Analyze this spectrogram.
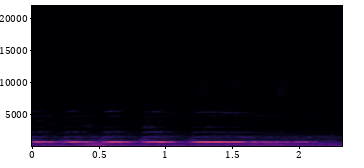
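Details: Zebra dove bred in captivity on a bird farm in Semarang, Indonesia, giving a series of mellow, steady-pitched cooing notes run closely together over about two seconds, over a constant low hum.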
